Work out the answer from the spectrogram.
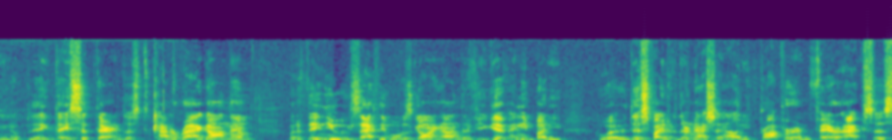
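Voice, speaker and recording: A man's voice: mid-range voice, a bit bright. Chatty man telling a story off-mic. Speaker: community manager at a game store. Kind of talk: casual spoken anecdote for an interview. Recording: distant mic with faint background noise.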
